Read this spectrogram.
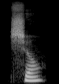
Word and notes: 諸: female

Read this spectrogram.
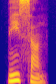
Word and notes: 兄さん: female

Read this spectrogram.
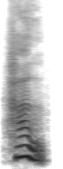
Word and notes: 這う: female

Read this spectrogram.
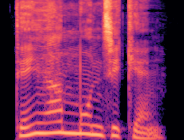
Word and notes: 天安門事件: female

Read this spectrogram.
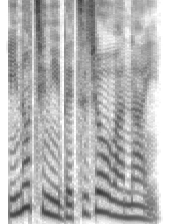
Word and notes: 命に別状はない: female

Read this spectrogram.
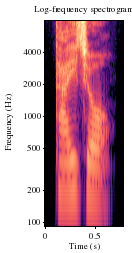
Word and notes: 苔状: female

